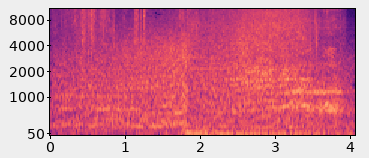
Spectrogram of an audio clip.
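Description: Dense action-trailer sound mix: music under loud noisy effects, with a deep low boom swelling about halfway through.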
